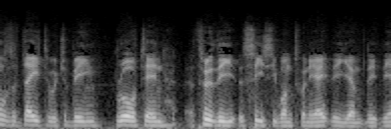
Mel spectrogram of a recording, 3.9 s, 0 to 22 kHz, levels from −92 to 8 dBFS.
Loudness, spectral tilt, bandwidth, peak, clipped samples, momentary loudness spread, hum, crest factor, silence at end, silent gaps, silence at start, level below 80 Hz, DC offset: -21 LUFS; -6.5 dB/octave; 9.4 kHz; -4 dBFS; under 0.1%; 8 LU; none; 18 dB; 0 s; none; 0 s; -46 dBFS; under 0.1%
